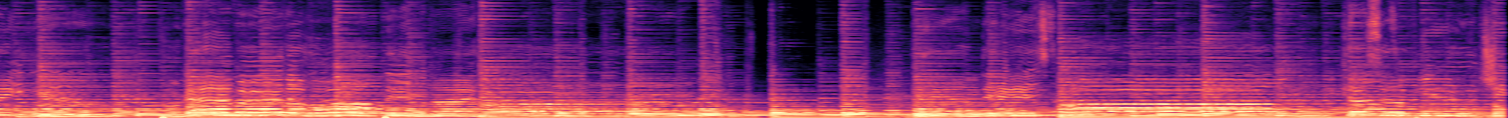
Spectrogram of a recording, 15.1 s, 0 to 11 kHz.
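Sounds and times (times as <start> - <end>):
people singing: 0.0 - 7.4, 9.0 - 15.0
acoustic guitar: 0.0 - 15.0.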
